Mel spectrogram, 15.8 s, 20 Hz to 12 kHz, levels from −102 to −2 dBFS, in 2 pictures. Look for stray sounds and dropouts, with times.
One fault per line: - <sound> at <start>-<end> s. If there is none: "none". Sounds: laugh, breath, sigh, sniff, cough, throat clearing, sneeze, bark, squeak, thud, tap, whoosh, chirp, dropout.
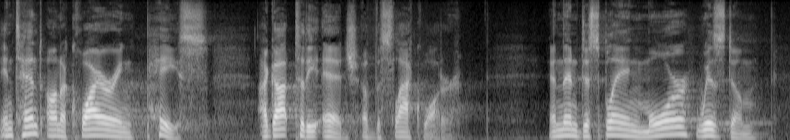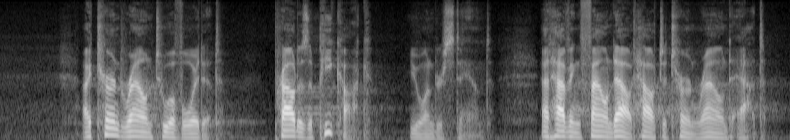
none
